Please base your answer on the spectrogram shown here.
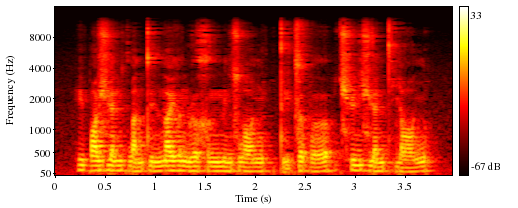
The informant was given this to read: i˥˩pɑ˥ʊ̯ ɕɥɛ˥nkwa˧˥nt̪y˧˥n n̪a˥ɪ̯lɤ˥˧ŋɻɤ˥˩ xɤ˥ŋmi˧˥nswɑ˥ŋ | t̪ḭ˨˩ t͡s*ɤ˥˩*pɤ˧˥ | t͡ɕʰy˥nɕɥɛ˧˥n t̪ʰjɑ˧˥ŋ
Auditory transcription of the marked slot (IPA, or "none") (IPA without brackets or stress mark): ɤ˥˩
